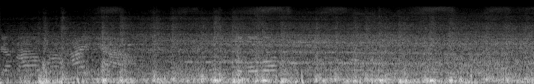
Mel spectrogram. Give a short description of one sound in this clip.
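Train wheels clack in a steady rhythm over rail joints.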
